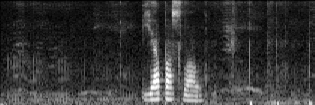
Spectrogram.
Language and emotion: Russian, neutral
